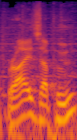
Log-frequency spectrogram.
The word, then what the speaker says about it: RIZAP: that I never did, Raizapu, or as it's spelt in English, Rizap, the baseball management from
